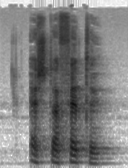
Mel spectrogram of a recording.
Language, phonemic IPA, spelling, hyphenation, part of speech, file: Dutch, /ˌɛs.taːˈfɛ.tə/, estafette, es‧ta‧fet‧te, noun, Nl-estafette.ogg
- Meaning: relay race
